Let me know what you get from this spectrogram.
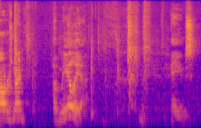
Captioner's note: chuckles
